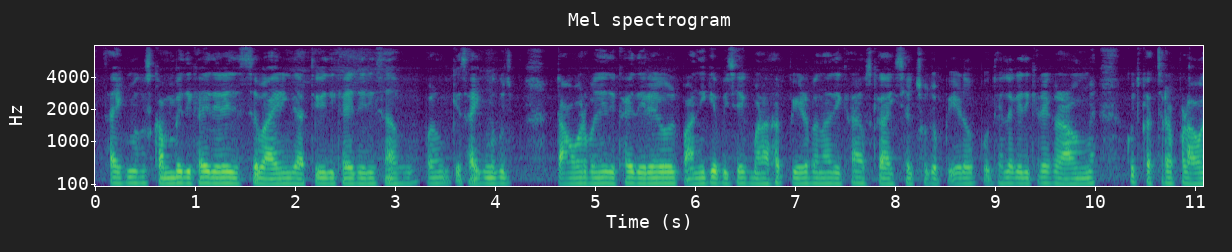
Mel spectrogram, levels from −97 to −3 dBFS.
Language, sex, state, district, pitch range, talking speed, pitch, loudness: Hindi, male, Bihar, Muzaffarpur, 115-120 Hz, 310 wpm, 115 Hz, -31 LUFS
